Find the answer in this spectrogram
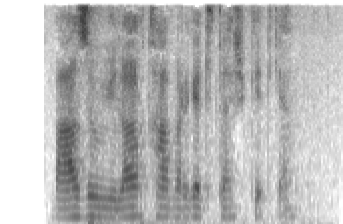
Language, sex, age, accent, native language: Uzbek, male, 12-17, Toshkent viloyati, Uzbek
